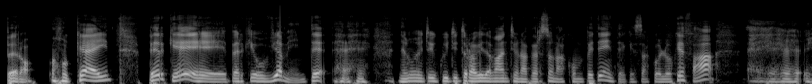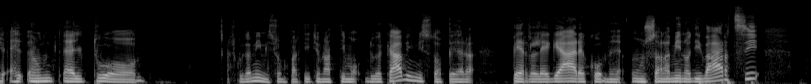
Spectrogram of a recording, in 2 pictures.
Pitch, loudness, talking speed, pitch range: 135 Hz, -27 LUFS, 165 wpm, 125-150 Hz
